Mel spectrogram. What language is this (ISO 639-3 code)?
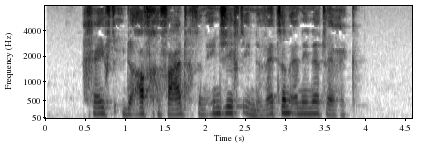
nld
